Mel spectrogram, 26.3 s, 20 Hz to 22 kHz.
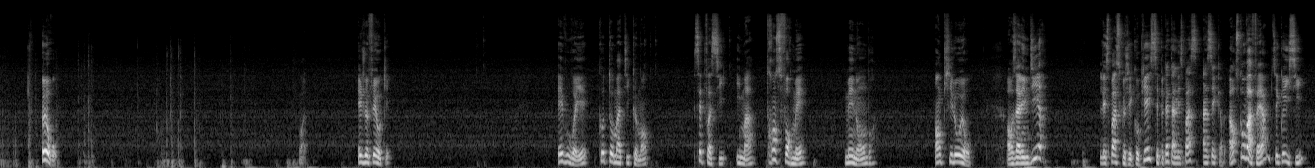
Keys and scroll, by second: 0.6 ctrl+alt+e.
